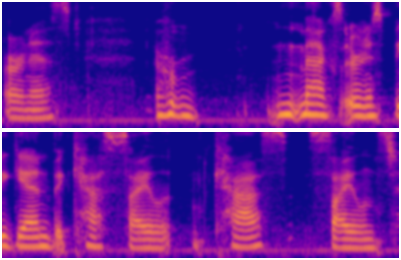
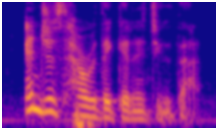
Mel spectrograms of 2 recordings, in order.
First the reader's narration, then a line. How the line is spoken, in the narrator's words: Miss Johnson scoffed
